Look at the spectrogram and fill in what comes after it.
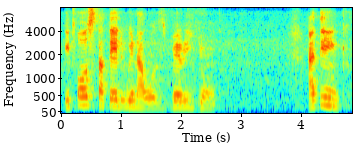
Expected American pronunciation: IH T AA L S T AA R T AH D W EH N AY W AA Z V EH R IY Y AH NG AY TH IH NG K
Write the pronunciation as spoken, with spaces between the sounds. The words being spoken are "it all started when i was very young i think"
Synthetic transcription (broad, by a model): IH T AA L S T AA T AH D W EH N AY W AA Z V EH R IY Y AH NG AY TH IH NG K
